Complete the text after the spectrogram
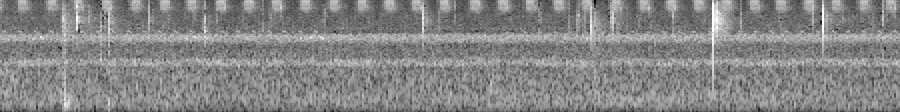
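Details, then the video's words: Summer night crickets keep up an unbroken shrill trill with rapid pulsed chirps overhead, while a crackling campfire adds scattered snaps and pops throughout. "Summer Night Crickets & Crackling Fire"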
